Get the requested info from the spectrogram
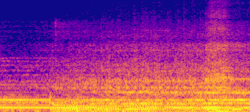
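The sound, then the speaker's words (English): A heavy front loader engine idles with a steady low rumble, then surges louder at about half a second and holds a strong, throaty revving drone as it pulls away out of a mine's mechanic shop and down the ramp, with no voices. “Then drives out of the mechanic shop and down the ramp.”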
